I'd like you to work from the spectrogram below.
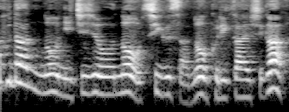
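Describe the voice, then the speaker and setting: A woman at a medium pitch, speaking at a very slow pace with very wide pitch swings. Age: 50s. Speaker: dentist. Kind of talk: casual chat.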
